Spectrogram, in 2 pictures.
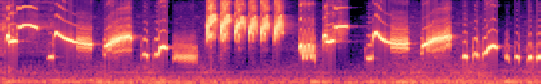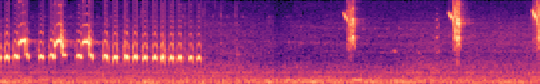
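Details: White-rumped shama singing in wild forest style, used to stir up young birds: loud varied whistles, rising and falling slurs, bright high chips, then a fast run of repeated mid notes, fading to two sharp high ticks.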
